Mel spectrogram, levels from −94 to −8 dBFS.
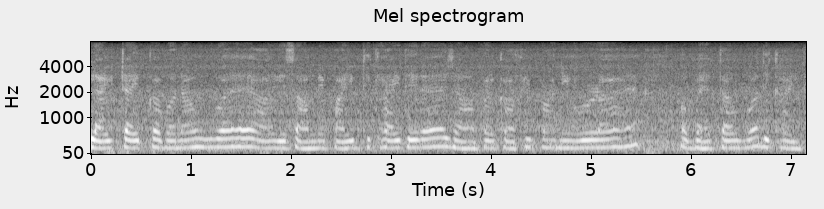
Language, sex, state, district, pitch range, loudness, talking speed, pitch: Hindi, female, Bihar, Jahanabad, 190-215 Hz, -18 LUFS, 225 wpm, 200 Hz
